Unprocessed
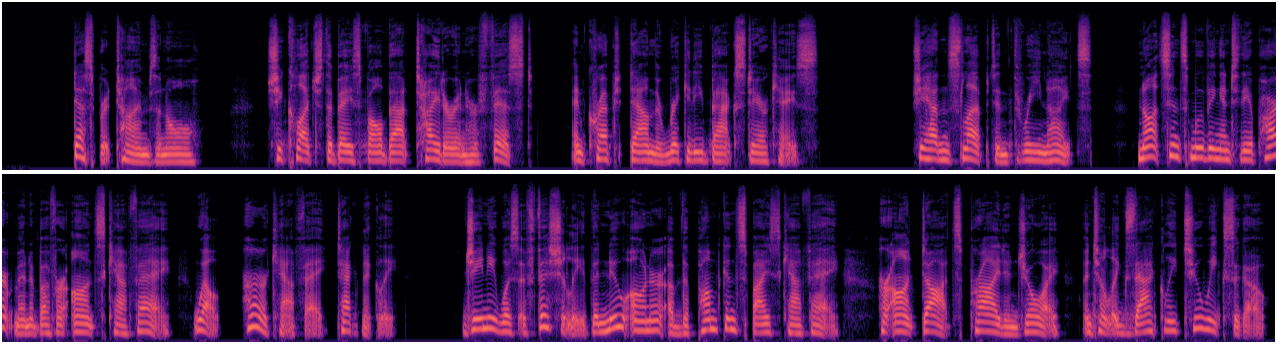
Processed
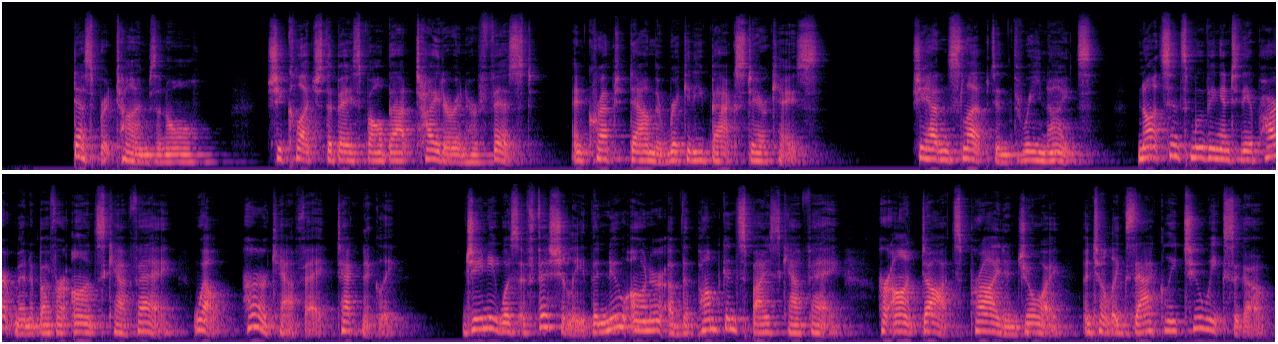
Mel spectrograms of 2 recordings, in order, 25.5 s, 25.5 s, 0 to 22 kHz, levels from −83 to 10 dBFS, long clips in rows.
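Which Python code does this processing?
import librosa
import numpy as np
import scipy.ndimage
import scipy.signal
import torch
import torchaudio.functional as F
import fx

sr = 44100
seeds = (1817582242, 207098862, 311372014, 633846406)

y = fx.room_shoebox(x, sr, seeds[0], volume_m3=630.0, walls='furnished', distance_m=0.94)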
